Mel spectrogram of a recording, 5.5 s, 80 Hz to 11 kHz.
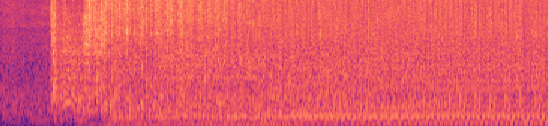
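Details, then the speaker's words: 1986 Chevy C10 with replacement small block 350 V8, first start in decades: fires straight into a fast, steady idle that never settles; throttle set a little high, couple of possible vacuum leaks tightened, more suspected; high idle. "throttle a little high but I think she's going to be all right I tightened down a couple possible vacuum leaks"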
